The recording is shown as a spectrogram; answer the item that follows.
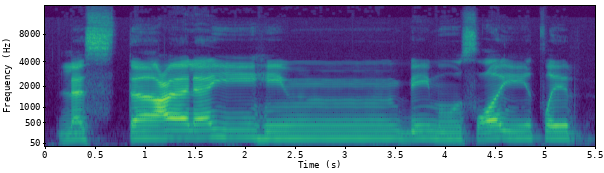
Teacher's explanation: علیہم کے میم پر غنہ ہوگا کیونکہ میم ساکن کے بعد با آ رہا ہے · صاد اور طا موٹے پڑے جاتے ہیں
